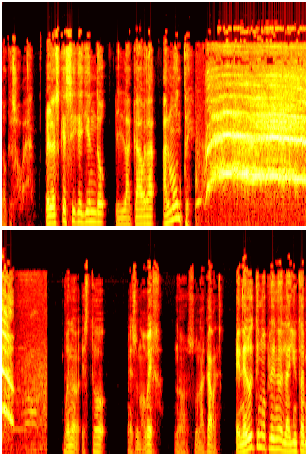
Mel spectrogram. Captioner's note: sheep bleating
